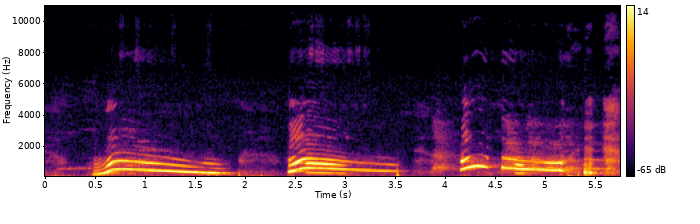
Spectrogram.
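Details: Toy Pomeranian, one of two kept in Kathmandu, Nepal, curious and playing inside a cage indoors: two long whining cries that jump up then slide down, followed by shorter bent whines, with a brief human voice nearby.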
